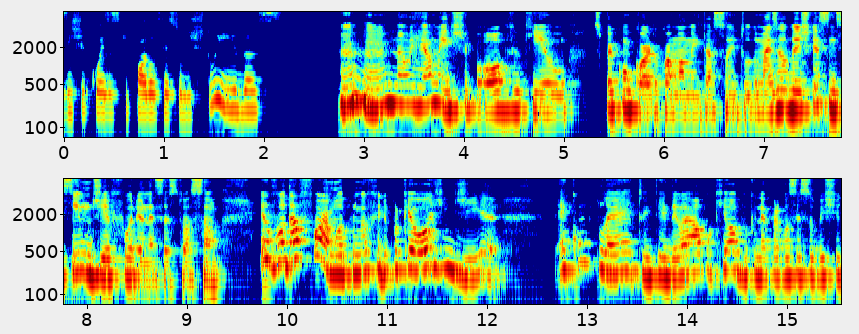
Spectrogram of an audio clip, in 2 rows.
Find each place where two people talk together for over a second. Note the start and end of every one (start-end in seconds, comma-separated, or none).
none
